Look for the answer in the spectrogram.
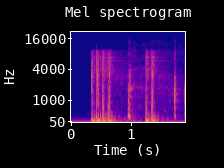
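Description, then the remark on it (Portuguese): A rapid burst of automatic gunfire, then scattered single shots and a short double burst, loud, with no talking. “Vai dar tiro. Vai dar. Vai dar tiro.”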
